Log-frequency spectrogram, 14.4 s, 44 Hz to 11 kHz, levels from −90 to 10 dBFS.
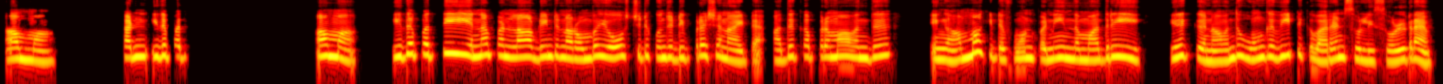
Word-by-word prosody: ஆமா. 220 -4 +1 0.8
கண் 255 +1 +5 0.2
இது 285 +2 +2
பத் 265 -1 -4 1.3
ஆமா. 270 -5 +4 0.5
இத 295 - +1
பத்தி 310 +3 +3 0.2
என்ன 285 +2 +2
பண்ணலாம், 265 -2 +3
அப்படின்ட்டு 270 +2 -1
நான் 240 -1 +2
ரொம்ப 240 +4 -1
யோசிச்சுட்டு 275 +2 -1
கொஞ்சம் 255 -1 -1
டிப்ரஷன் 270 +1 -2
ஆயிட்டேன். 195 0 -2
அதுக்கப்புறமா 265 +3 -2
வந்து, 255 +1 0 0.6
எங்க 225 -1 0
அம்மாகிட்ட 270 -2 +2
ஃபோன் 250 - -1
பண்ணி, 225 +3 -1
"இந்த 230 -2 0
மாதிரி 245 +6 +1 0.5
இருக்கு. 270 -2 0
நான் 200 +1 -1
வந்து 250 +6 0
உங்க 260 +3 -1
வீட்டுக்கு 300 0 -1
வரேன்னு 240 +5 +1
சொல்லி 210 -3 -2
சொல்றேன். 210 0 +2
255 Hz, 135 wpm, -20 LUFS, 230-275 Hz, 1.3 s, கண்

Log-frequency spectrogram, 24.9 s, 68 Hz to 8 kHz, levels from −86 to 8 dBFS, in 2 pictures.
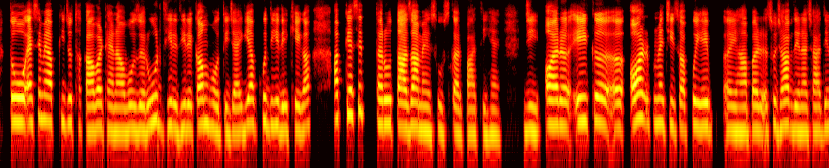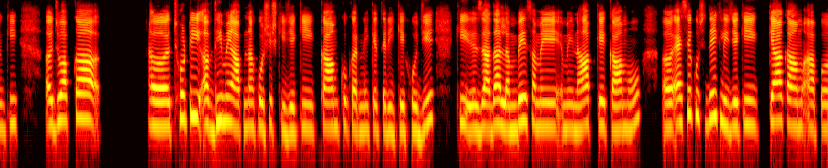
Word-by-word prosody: तो 255 0 +4
ऐसे 245 +3 +2
में 270 - -2
आपकी 250 0 -1
जो 245 0 -3
थकावट 205 0 0
है 195 - -3
ना 190 0 -1
वो 200 +2 -4
ज़रूर 205 +7 -3
धीरे-धीरे 210 0 -5
कम 235 +1 +4 0.2
होती 190 +1 -8
जाएगी 190 +4 -4
आप 235 -1 0
ख़ुद 255 -3 -4
ये 230 0 -3
देखिएगा। 195 +2 -3 0.4
आप 275 - +3
कैसे 315 +2 0 0.2
तरोताज़ा 225 -2 +3
महसूस 195 -2 -7
कर 190 -3 -2
पाती 180 -1 -8
हैं। 180 -1 -8 0.4
जी, 190 -1 -5
और 230 -1 +5
एक 240 +3 +1
अ, 215 -3 +2 0.2
और 270 -1 +6
मैं 240 0 -3
चीज़ 215 -1 -5
आपको 205 +3 -2
ये 220 0 0 0.3
यहाँ 195 -1 -2
पर 200 -2 -2
सुझाव 220 +2 -2
देना 195 -1 -3
चाहती 195 +2 -6
हूँ 210 -1 -10
कि 240 +3 -8 0.4
अ, 230 - +3
जो 250 +4 0
आपका 275 +2 +3 1.0
अ, 225 -1 +5
छोटी 280 +2 +2
अवधि 235 +2 +2
में 255 -1 +2
आप 215 -2 +5
ना 215 0 -1
कोशिश 220 -1 -3
कीजिए 195 -1 -4
कि 205 0 -4
काम 215 0 +3
को 230 +2 -7
करने 200 -2 -4
के 205 +2 -6
तरीके 195 0 -5
खोजिए, 200 +8 -3 0.3
कि 205 -5 -1
ज़्यादा 215 +3 +3
लंबे 215 +4 +3
समय 220 -2 0
में 205 0 -7
ना 200 - -3
आपके 230 0 +2
काम 205 0 +2
हो। 230 +7 -7 0.3
अ, - - -2
ऐसे 245 +7 +3
कुछ 295 -5 -7
देख 290 +1 0
लीजिए 225 -3 +2
कि 230 +1 +1 0.2
क्या 260 0 +7
काम 225 -3 +2
आप 210 -3 -1
215 Hz, 185 wpm, -18 LUFS, 200-240 Hz, 1.0 s, क्या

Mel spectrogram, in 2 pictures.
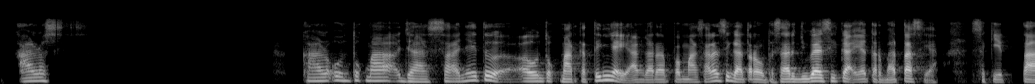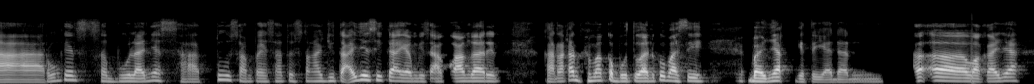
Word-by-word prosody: Kalau 160 +3 -5
s 155 - -12 2.4
Kalau 165 +2 -5
untuk 180 0 -6
ma 170 -4 -2
jasanya 135 +3 -5
itu 205 - -2
untuk, - - -3 0.2
eee 145 0 0
untuk 140 - -6
marketing-nya 140 - 0
ya, 110 - -3
nggak 110 0 -4
ada 115 0 -2
permasalahan 115 +7 -2
sih, 180 +2 -3
nggak 120 - +4
terlalu 115 -3 0
besar 125 -1 +1
juga 150 +5 +5
sih 150 -1 -6
Kak - - +2
ya, 120 - -3
terbatas 115 -2 -1
ya. - - -11 0.3
Sekitar, 110 0 -1
mungkin 200 +5 -3
sebulannya 150 -3 -3
Rp1.000.000-Rp1.500.000 150 - -6
aja 205 +1 +4
sih 195 -1 -3
Kak 160 -4 +3
yang 140 -1 0
bisa 140 - -3
aku - - -16
anggarin, 150 -1 +3 0.4
karena 140 +2 -1
kan 200 +1 +3
memang 175 +3 0
kebutuhanku 150 +4 +3
masih 155 -2 +1 0.4
banyak 165 +3 +6 0.2
gitu 120 -1 -8
ya, 110 0 -5
dan 115 -1 -4 0.6
heeh, 170 -3 +7
makanya, 145 +5 +1
150 Hz, 135 wpm, -21 LUFS, 130-170 Hz, 2.4 s, heeh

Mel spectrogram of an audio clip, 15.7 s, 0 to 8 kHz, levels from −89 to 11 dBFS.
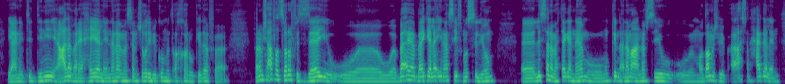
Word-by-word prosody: يعني 105 +2 0
بتدّيني 130 +5 +1
عدم 130 +6 +4
أريحيّة 120 +4 +2
لإن 115 -2 -2
أنا 130 +2 +1
مثلًا 125 +1 -1
شغلي 130 0 0
بيكون 120 +2 -2
متأخر 125 -2 -4
وكده، 115 +4 -3
ف 120 - -13 0.7
فأنا 155 - +1
مش 165 0 -1
عارفة 175 +3 +3
أتصرّف 165 0 +1
إزاي؟ 125 +3 +3
و 110 -1 -5 0.9
وبقى 110 +8 +1
باجي 140 +2 +3
ألاقي 145 +1 +2
نفسي 140 +1 -1
في 135 -2 -7
نُص 135 -1 -2
اليوم، 125 +2 -1 0.5
آآ 115 +1 0
لسّه 145 +7 +1
أنا 150 - +4
محتاج 135 +2 +1
أنام 135 +2 +1
وممكن 120 +4 -3
أنام 125 +3 +1
على 120 -1 +5
نفسي 130 0 0
و 115 -3 -1
والموضوع 110 +4 -2
مش 145 -4 -3
بيبقى 115 -3 -1
أحسن 140 -3 -9
حاجة، 140 +3 0
لإن 110 -4 -5
125 Hz, 155 wpm, -21 LUFS, 115-140 Hz, 0.9 s, على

